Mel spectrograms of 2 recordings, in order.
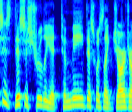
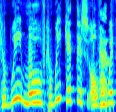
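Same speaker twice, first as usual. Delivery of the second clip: mock screaming, higher; 10 semitones higher, 3 dB louder than usual. Retelling what was screamed at the TV during the movie: imitating own screaming. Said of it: "This is what I'm screaming at the T V".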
